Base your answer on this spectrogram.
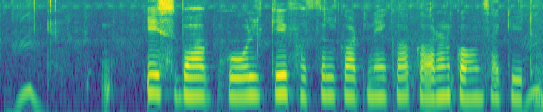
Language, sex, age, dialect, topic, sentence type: Hindi, female, 18-24, Marwari Dhudhari, agriculture, question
